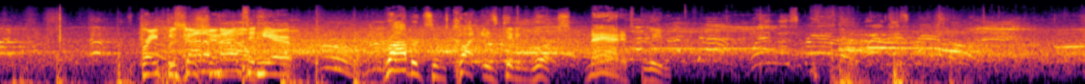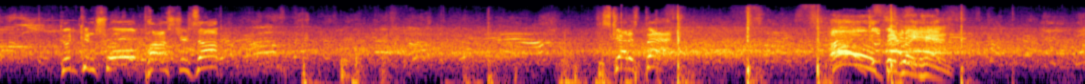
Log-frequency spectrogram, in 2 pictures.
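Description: Punches land with dull thuds on a body.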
